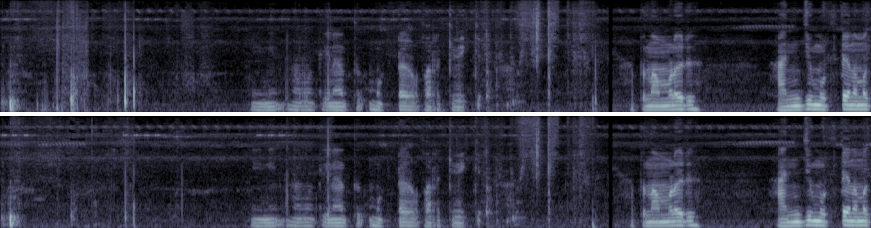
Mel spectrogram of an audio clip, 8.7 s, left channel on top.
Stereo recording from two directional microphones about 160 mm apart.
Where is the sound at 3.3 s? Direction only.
Centre (ahead or behind).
